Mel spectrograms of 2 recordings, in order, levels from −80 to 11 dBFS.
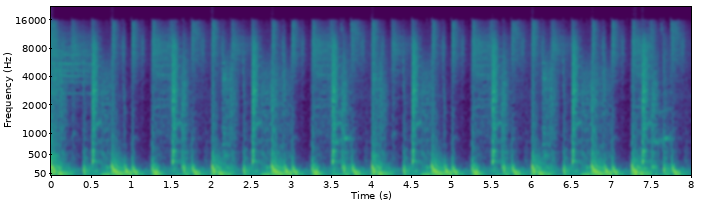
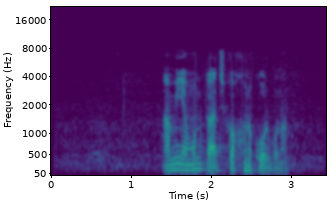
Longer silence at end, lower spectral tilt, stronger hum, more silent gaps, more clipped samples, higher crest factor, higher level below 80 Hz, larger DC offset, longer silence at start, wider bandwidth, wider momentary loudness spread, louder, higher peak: second, 0 s vs 0.4 s; about the same, -4.5 dB/octave vs -4 dB/octave; neither; neither; neither; second, 14 dB vs 24 dB; first, -18 dBFS vs -60 dBFS; first, 1% vs under 0.1%; second, 0 s vs 0.55 s; first, 16.5 kHz vs 8 kHz; second, 5 LU vs 13 LU; first, -15 LUFS vs -32 LUFS; first, 0 dBFS vs -12 dBFS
